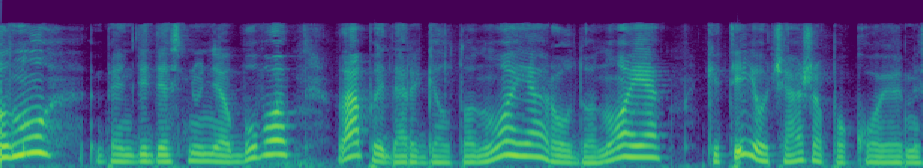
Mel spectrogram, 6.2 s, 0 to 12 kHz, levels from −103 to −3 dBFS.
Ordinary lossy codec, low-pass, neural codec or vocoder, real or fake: AAC, 48 kbps; 7.2 kHz; none; real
